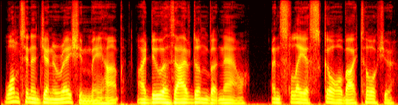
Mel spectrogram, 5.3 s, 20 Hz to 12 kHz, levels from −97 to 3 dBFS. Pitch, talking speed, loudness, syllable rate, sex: 100 Hz, 215 wpm, -17 LUFS, 5.4 syllables/s, male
